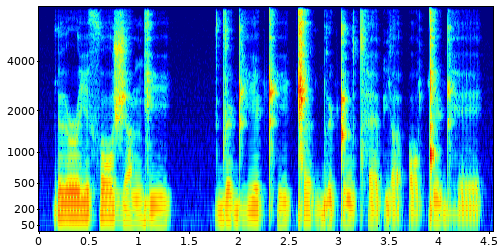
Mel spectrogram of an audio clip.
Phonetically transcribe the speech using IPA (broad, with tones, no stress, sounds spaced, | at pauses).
ɾ ɨ˦ ɹ i˦ θ o˦ ʒ ɐ˨ ŋ ɡ i˦˨ | d ɨ˦ ɖʱ i˨˦ ʈʰ i˨ ǁ ɘ˦˨ ɡ͡b ɨ˨ ʈ u˨ tʰ ɛ˨ p j ɐ˨ ʔ ɔ˨ ǃ i˦ ɖʱ e˨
